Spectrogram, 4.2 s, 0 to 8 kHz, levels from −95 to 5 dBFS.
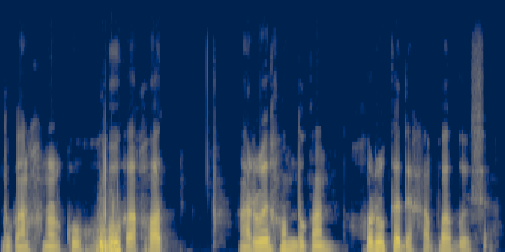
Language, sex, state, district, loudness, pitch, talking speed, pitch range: Assamese, male, Assam, Sonitpur, -19 LUFS, 135 Hz, 140 wpm, 120-155 Hz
